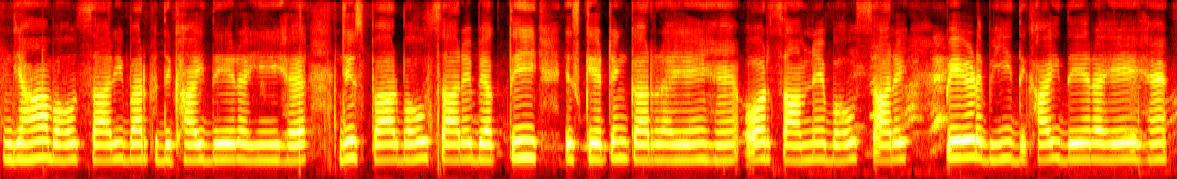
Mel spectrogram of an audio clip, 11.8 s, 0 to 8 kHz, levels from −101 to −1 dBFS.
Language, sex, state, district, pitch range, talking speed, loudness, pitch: Hindi, female, Uttar Pradesh, Jalaun, 225-245 Hz, 140 wpm, -14 LUFS, 230 Hz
